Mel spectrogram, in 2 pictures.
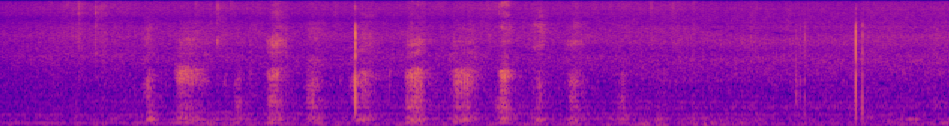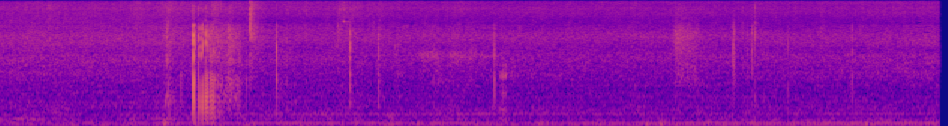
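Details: Four-week-old Basset Hound pups, heard indoors: a quick run of short, high, squeaky whimpers and yelps bunched in the first four seconds, then a few scattered squeaks, over a steady low electrical hum.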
